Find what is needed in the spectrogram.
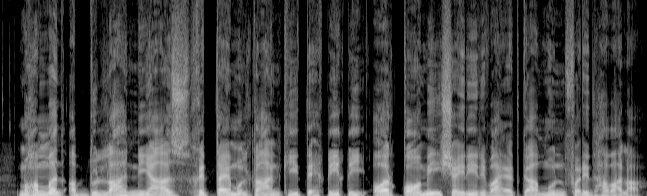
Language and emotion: Urdu, neutral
